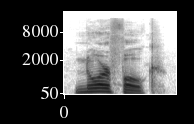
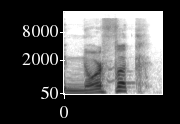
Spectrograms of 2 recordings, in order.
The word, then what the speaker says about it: Norfolk: Norfolk. Oh, wow. But don't some people say Norfolk? Yeah, they're stupid. Interesting. So in Minnesota, they say Norfolk.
